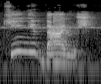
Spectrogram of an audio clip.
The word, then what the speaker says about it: cnidários: são os cnidários tá é a pronúncia dessa palavra aí é cnidários intimidades também são animais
